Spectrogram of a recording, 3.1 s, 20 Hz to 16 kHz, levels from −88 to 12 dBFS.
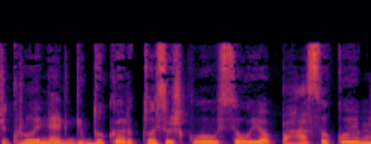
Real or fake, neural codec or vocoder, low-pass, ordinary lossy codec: fake; codec, 44.1 kHz, 2.6 kbps, SNAC; 14.4 kHz; MP3, 48 kbps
